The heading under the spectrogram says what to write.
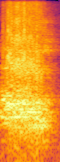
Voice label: fem silly; lmctf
